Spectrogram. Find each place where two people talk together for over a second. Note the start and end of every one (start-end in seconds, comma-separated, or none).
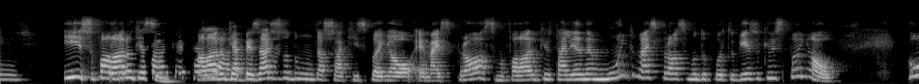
1.1-2.5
